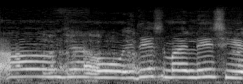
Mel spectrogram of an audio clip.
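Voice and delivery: a hint of the neighbor's put-on surprise; mock neighbor finding leash. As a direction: pretend to just find the leash. Neighbor lady voiced.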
